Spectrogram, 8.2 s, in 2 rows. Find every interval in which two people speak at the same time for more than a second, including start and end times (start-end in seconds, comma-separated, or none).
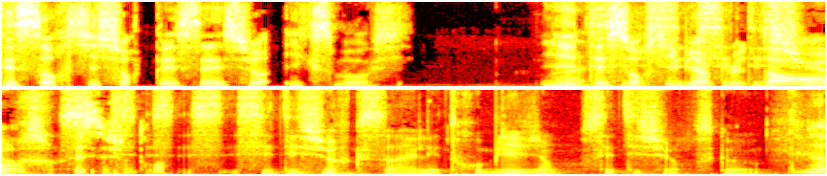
2.7-5.0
